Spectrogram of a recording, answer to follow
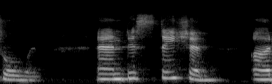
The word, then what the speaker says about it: Rohan: For example, this AFL player, first name Gary, last name, I thought it's pronounced Rohan or Rohan, but apparently it's Rowan.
